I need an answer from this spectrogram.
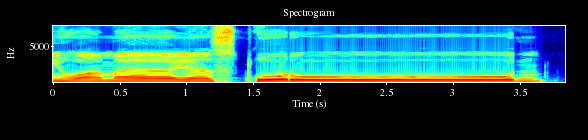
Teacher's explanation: طا حروف مستعلیہ میں سے ہے، طا کو موٹا پڑھیں گے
